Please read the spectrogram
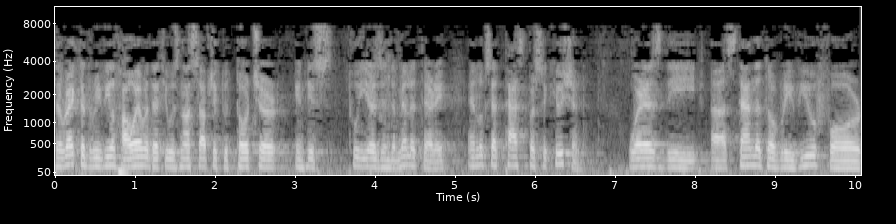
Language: English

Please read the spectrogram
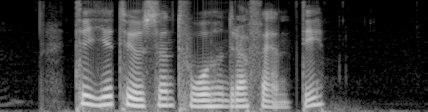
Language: Swedish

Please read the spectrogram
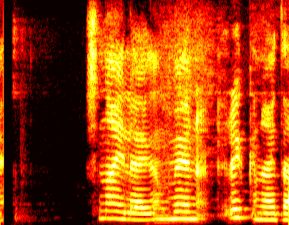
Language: Icelandic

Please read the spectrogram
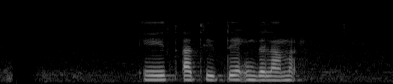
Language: Sinhala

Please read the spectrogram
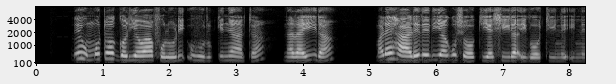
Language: Kikuyu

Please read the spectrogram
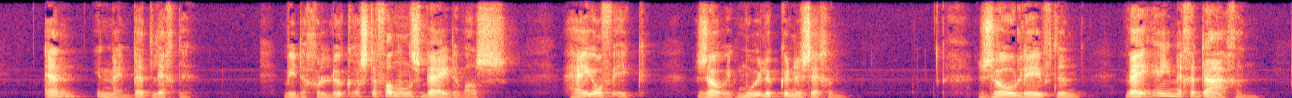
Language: Dutch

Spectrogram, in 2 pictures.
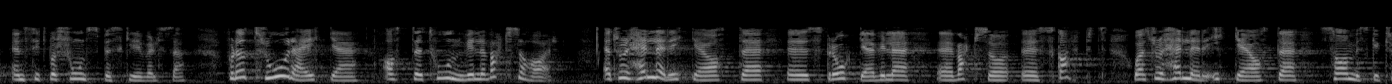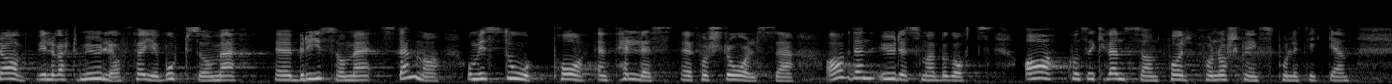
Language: Norwegian Bokmål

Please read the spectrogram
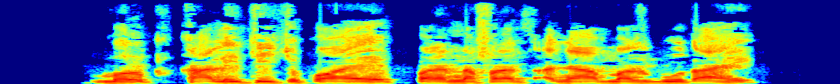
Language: Sindhi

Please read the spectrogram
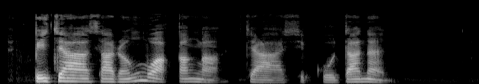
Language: Paiwan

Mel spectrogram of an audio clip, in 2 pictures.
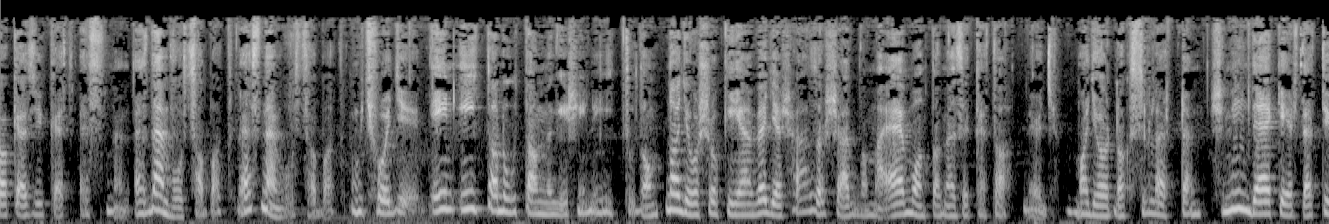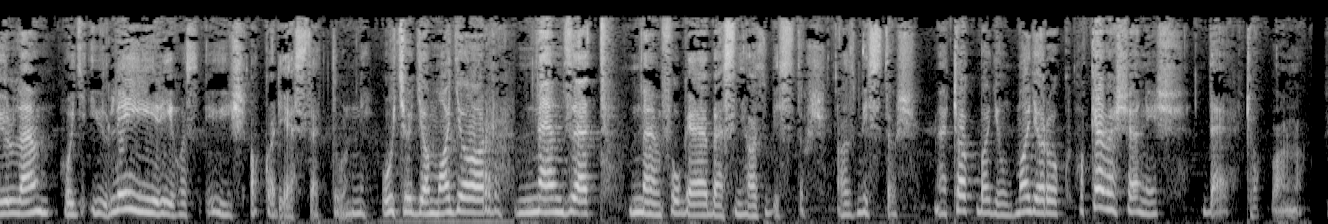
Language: Hungarian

